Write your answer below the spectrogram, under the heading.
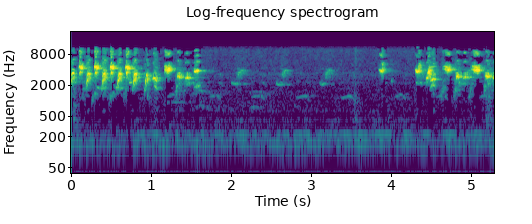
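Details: Goldfinch hybrid singing a model song: fast run of bright twittering, buzzy notes for about a second and a half, a near-silent pause, then another quick burst of high chirps, over a faint low hum.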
